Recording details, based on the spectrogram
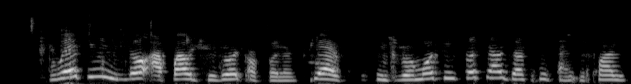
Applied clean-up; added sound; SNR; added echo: neural mask model Resemble Enhance denoiser.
